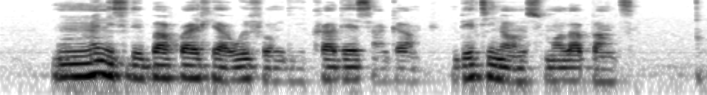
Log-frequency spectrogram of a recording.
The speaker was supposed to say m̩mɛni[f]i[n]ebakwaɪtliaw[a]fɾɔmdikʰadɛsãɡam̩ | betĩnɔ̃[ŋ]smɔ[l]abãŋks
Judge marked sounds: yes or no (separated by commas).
no, no, no, no, yes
